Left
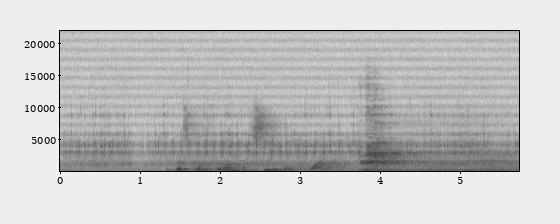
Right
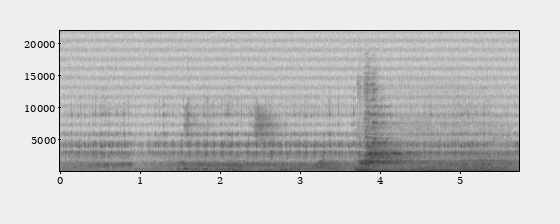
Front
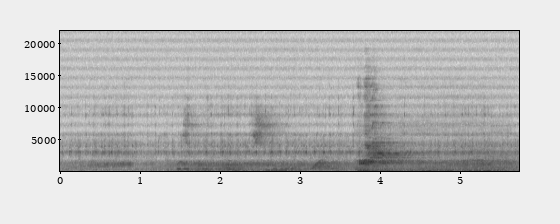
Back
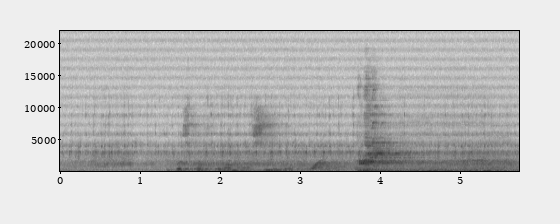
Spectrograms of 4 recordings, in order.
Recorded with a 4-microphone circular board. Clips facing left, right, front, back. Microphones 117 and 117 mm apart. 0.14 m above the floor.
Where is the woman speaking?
100° left, 8 m.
